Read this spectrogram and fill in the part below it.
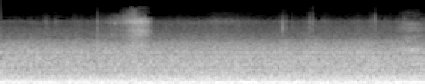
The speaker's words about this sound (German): Ich wechsle mit dir mal wieder rüber auf, auf die rechte Spur fährt sich's gemütlich.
